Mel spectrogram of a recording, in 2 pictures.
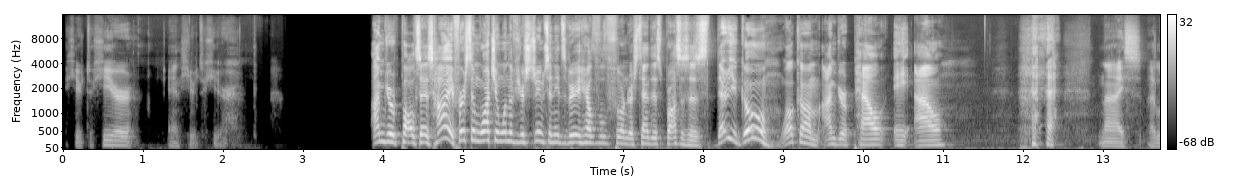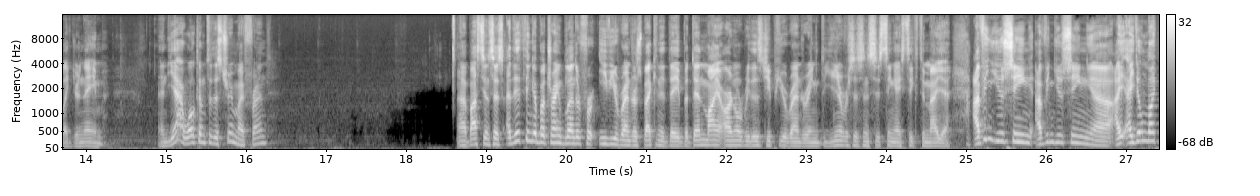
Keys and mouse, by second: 0.0 f, 0.5 click, 1.0 shift+click, 1.2 f, 12.8 1, 13.9 g, 14.4 click, 15.7 shift+middle click.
